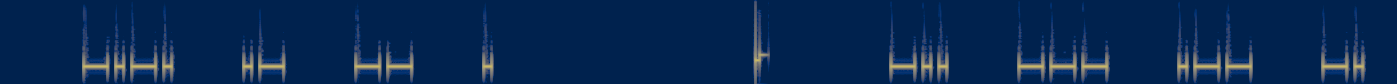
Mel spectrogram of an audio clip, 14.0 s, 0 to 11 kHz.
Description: Morse code, heard as a keyed tone, about 15 wpm, spaced as for 9 wpm, 700 Hz. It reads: CAME DOWN
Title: 3x Character Spacing - Top 200 Words - 15wpm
